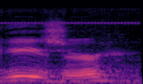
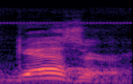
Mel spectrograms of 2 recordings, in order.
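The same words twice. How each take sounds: First: The first vowel is a long ee sound. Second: The first vowel is a short e sound. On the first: The speaker calls it wrong. "it's not Gezer" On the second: The speaker calls it right. "the two segals, short E's"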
